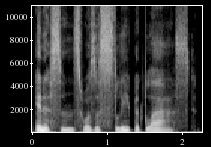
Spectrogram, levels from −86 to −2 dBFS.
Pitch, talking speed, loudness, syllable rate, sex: 160 Hz, 130 wpm, -20 LUFS, 4.4 syllables/s, female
